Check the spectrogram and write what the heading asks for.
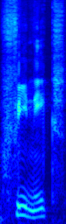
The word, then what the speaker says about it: Phoenix: H se forma F, como por ejemplo Phoenix es PH y se pronuncia como F, de igual manera en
